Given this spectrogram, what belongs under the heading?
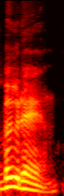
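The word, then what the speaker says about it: boudin: o u d i n not not it's pronounced Budan it is but it's it's it's chicken and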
